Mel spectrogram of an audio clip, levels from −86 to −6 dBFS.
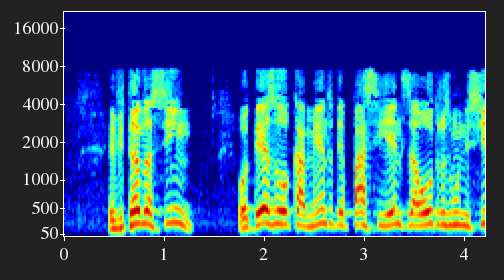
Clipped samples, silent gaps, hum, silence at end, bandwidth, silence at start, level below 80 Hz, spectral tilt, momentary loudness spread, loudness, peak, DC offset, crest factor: under 0.1%; none; none; 0 s; 8 kHz; 0.45 s; -68 dBFS; -3.5 dB/octave; 10 LU; -19 LUFS; -2 dBFS; under 0.1%; 18 dB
